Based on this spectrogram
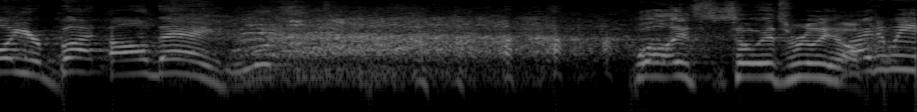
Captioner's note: audience laughing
